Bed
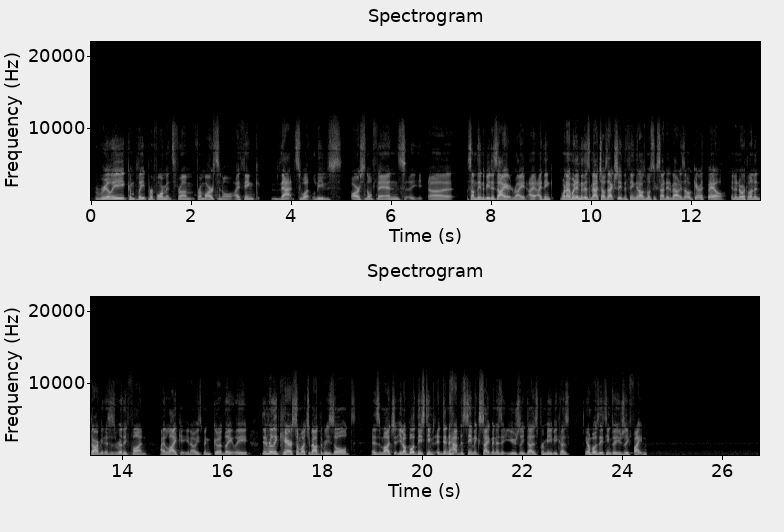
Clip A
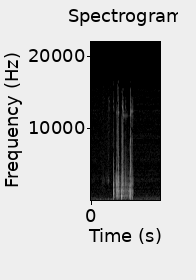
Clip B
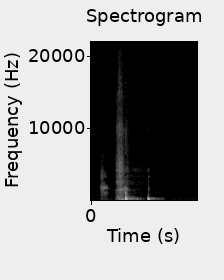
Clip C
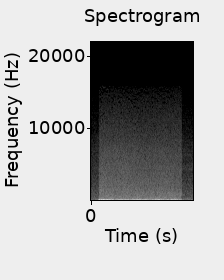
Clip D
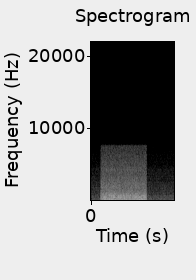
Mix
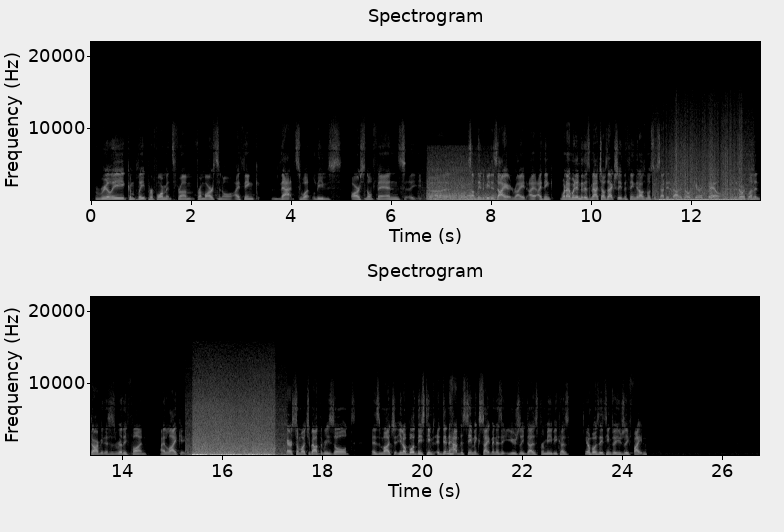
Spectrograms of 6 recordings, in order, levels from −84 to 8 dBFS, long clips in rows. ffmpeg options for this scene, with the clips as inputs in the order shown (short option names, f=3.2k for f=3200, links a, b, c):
-filter_complex "[3:a]asplit=2[a][b];[0:a]volume=-8dB[c];[4:a]aecho=1:1:485:0.422[d];[a]acompressor=threshold=-24dB:ratio=16:attack=0.11:release=62:knee=1:detection=rms[e];[c]asplit=2[f][g];[f]atrim=end=15.254[h];[b]atrim=end=2.05,asetpts=PTS-STARTPTS,volume=-2.5dB[i];[g]atrim=start=17.296[j];[d]atrim=end=1.66,asetpts=PTS-STARTPTS,volume=-10dB,afade=t=in:d=0.004:c=hsin,afade=t=out:st=1.656:d=0.004:c=hsin,adelay=6520[k];[e]atrim=end=2.05,asetpts=PTS-STARTPTS,volume=-2dB,afade=t=in:d=0.004:c=hsin,afade=t=out:st=2.046:d=0.004:c=hsin,adelay=11210[l];[h][i]acrossfade=d=0.004:c1=hsin:c2=hsin[m];[m][j]acrossfade=d=0.004:c1=hsin:c2=hsin[n];[n][k][l]amix=inputs=3:normalize=0"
